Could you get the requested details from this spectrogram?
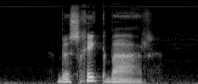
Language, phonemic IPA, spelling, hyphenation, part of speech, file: Dutch, /bəˈsxɪkˌbaːr/, beschikbaar, be‧schik‧baar, adjective, Nl-beschikbaar.ogg
- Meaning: available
